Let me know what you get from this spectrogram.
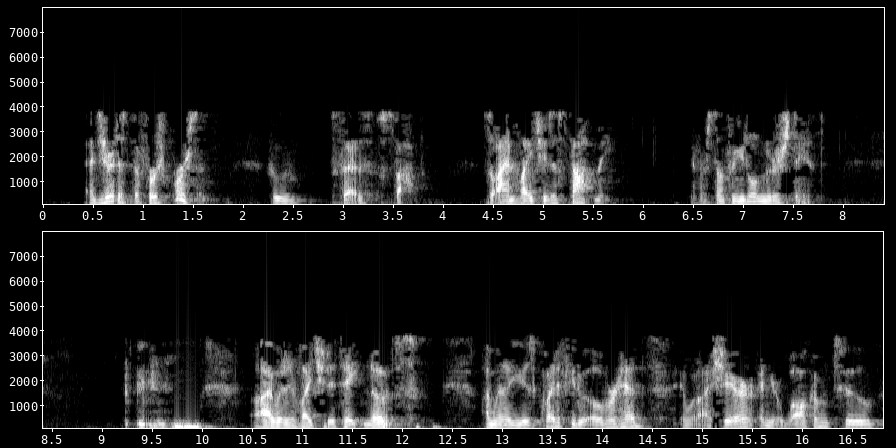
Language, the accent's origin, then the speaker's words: English; Pennsylvania, United States; moved away as an adult; now in Texas, United States; I grew up in Pennsylvania, among the mountains in the Cumberland Valley, but in 1986, our church group asked us to move to Texas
